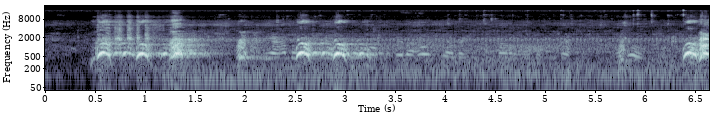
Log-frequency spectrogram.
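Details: Dog barking at a mechanical bear in training at Jokela, Finland; clusters of quick, ringing barks in twos and threes, then quieter scattered yaps, with a human voice in the background.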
